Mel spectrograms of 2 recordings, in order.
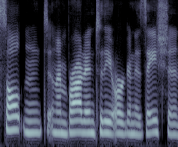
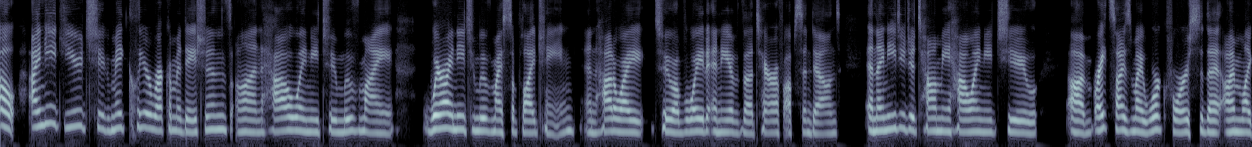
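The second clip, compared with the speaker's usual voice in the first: usual speaking voice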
